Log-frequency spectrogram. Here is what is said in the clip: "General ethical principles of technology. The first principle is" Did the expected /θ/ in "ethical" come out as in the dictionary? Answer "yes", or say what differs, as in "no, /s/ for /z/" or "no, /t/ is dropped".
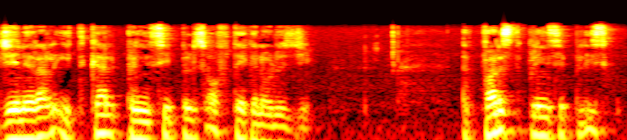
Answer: no, /t/ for /θ/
